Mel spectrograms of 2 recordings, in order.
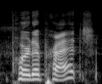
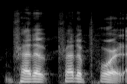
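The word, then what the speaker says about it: prêt-à-porter: Port-a-Pret, I think. – Pret-a-Port, I think it's the other way around. – Pret-a-Port, right? – It's ready to wear in French.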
